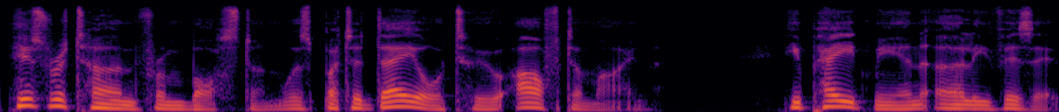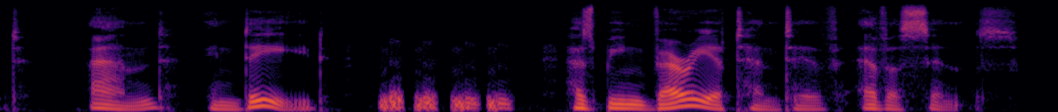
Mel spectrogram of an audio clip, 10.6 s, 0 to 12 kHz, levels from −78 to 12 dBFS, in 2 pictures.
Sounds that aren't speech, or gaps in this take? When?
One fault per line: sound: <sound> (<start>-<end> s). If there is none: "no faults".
sound: laugh (7.2-7.9 s)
